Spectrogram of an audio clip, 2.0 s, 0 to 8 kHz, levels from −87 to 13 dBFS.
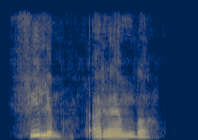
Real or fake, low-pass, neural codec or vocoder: fake; 7.2 kHz; codec, 16 kHz, 4.8 kbps, FACodec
